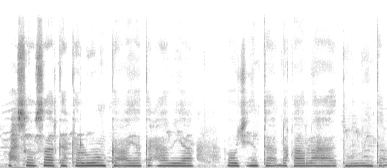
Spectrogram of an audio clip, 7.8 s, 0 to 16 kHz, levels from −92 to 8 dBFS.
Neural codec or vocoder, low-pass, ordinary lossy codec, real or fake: none; 14.4 kHz; none; real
